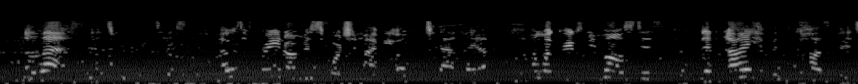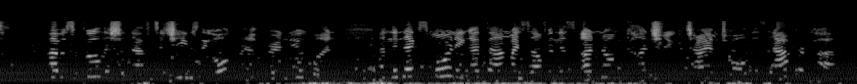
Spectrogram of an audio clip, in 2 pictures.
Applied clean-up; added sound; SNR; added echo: classical method spectral subtraction.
